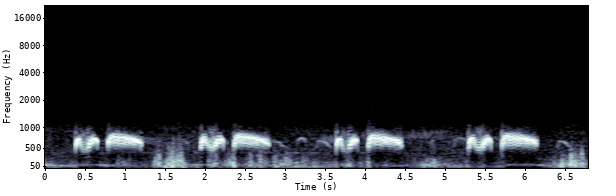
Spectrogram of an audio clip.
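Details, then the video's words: Very vocal spotted dove used as a lure coos four times, each phrase a wavering double note and then a longer steady mellow note, about every one and a half seconds, with soft rumbling in the background. "Pikat Tekukur//Ini Kalau Liat Bl Sangat Bringas//Alias Sangat Gacor"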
